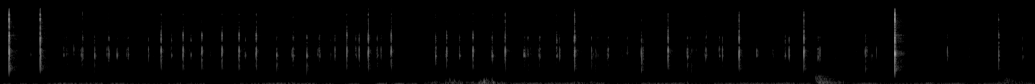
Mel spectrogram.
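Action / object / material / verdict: tap / plastic game controller / plastic / none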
